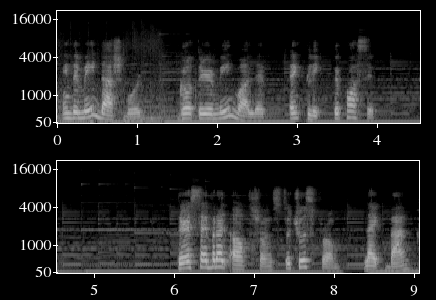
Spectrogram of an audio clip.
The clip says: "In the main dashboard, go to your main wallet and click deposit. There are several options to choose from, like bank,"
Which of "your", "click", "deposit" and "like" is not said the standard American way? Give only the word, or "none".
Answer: deposit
